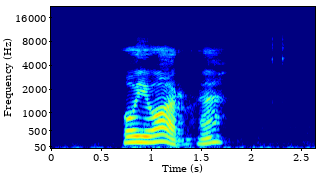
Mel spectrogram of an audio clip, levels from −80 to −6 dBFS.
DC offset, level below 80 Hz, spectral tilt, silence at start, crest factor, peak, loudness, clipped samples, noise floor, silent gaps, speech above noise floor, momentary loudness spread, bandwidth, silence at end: under 0.1%; -68 dBFS; -6 dB/octave; 0.7 s; 18 dB; -18 dBFS; -33 LUFS; under 0.1%; -68 dBFS; none; 36 dB; 10 LU; 9.6 kHz; 0.95 s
